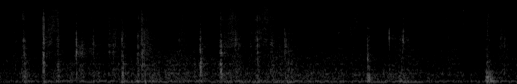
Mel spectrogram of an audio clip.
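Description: Tarot cards being shuffled and drawn make a faint, rapid, steady riffling patter with small flicks, close and quiet, with no speech.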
